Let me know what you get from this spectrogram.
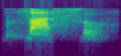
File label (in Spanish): "vaso", filt, telephone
